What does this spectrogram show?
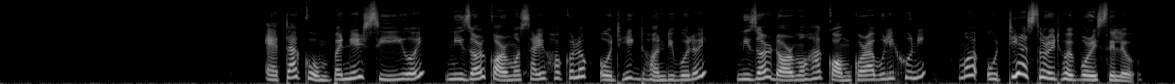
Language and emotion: Assamese, surprised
